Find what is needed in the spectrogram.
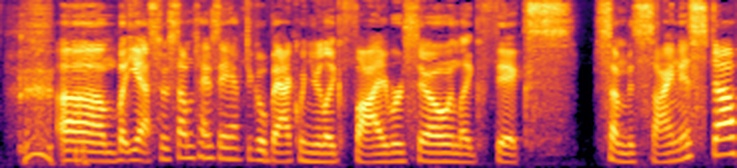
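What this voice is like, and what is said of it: Nasal Western New York accent. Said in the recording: “they think I talk nasal ... No, I'm from Western New York. This is how we talk.”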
